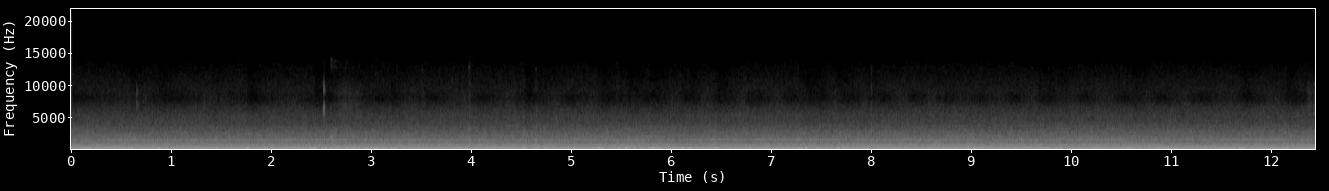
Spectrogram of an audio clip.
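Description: Race car engine in NASCAR Heat 2 at Talladega during a plate race, a loud, sustained, steady drone at high revs with a dense harmonic whine and no audible talk.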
